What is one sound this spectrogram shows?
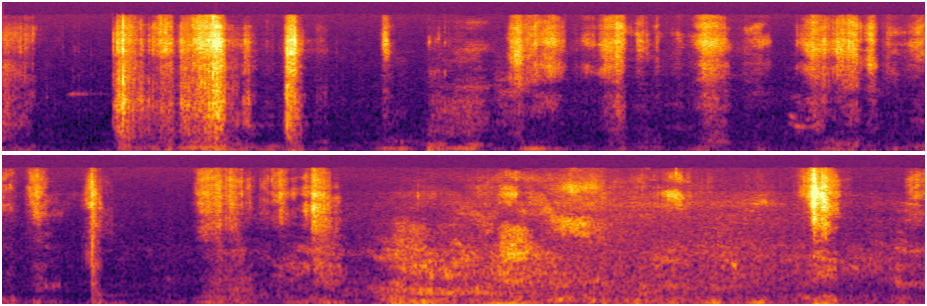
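Plastic shopping bags rustle and crinkle as they are handled.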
